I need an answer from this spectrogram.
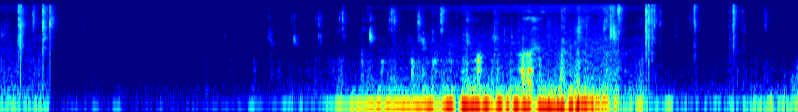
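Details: Crunching and gnawing from a dog chewing a hard treat, with sharp clicks and a low handling rumble; no calls or barks.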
